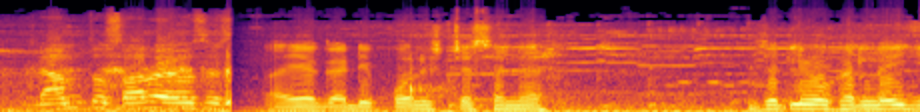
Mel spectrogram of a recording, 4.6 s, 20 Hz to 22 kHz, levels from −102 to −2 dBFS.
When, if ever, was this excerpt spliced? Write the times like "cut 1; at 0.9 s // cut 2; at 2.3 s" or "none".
cut 1; at 1.1 s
